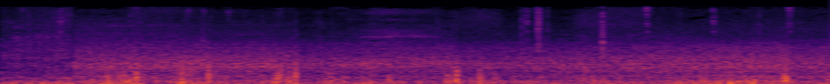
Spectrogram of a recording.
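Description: Wind rushing over a moving convertible with its top down, buffeting the microphone in an uneven low rumble.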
